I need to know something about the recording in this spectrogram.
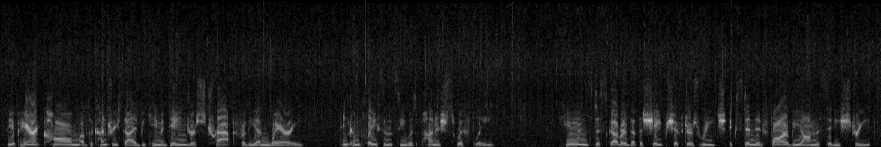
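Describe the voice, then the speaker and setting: Man, medium pitch, serious measured narration, dramatic documentary script, dull lo-fi recording, rain behind. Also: a little hiss or hum.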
